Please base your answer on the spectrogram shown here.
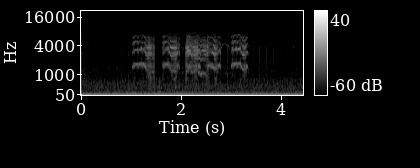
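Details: Black guillemots calling from a nesting burrow on Seal Island NWR, Maine, early morning, 5 July 2018, via burrow camera: four harmonic, reedy twittering phrases in close succession, the middle one longest and wavering, over a low steady hum.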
